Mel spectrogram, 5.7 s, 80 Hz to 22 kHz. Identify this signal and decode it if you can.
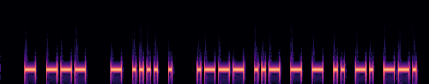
Morse code, heard as a keyed tone, about 25 wpm, 700 Hz. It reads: TO THE JUTTING
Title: Pangram Challenge v2 - 25wpm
